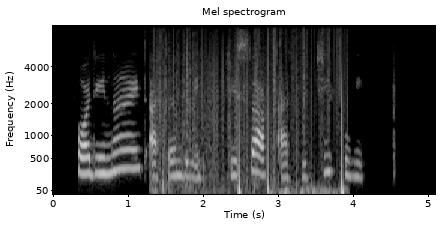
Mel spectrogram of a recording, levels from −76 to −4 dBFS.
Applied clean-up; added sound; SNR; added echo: none; Crackle; 4 dB; none.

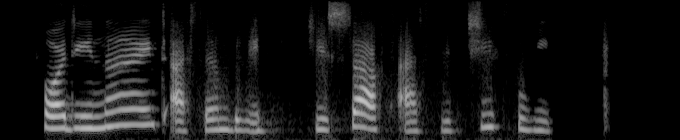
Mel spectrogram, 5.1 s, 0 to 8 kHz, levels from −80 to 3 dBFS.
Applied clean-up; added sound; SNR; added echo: neural separator model SepFormer DNS4.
